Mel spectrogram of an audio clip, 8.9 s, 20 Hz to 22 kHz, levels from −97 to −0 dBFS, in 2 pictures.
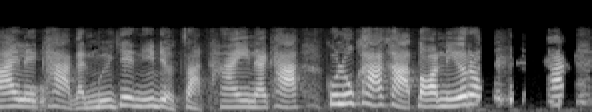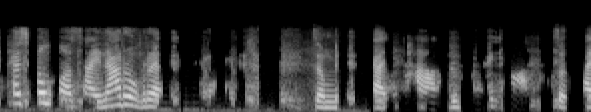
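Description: An echo canceller that likely failed to remove the far end's loudspeaker sound lets the other side's voice leak through, first as a brief scrap from 0.24 to 0.36 s, roughly 15 dB under the talker, then continuously from 3.55 s to the end, somewhat fainter at around 20 dB below.

From 3.6 to 8.85 s the speech is suppressed in double talk, likely because the canceller could not separate the talker from the echo. The talker's voice dips repeatedly, for about three seconds in total, sinking by as much as some 40 dB.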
